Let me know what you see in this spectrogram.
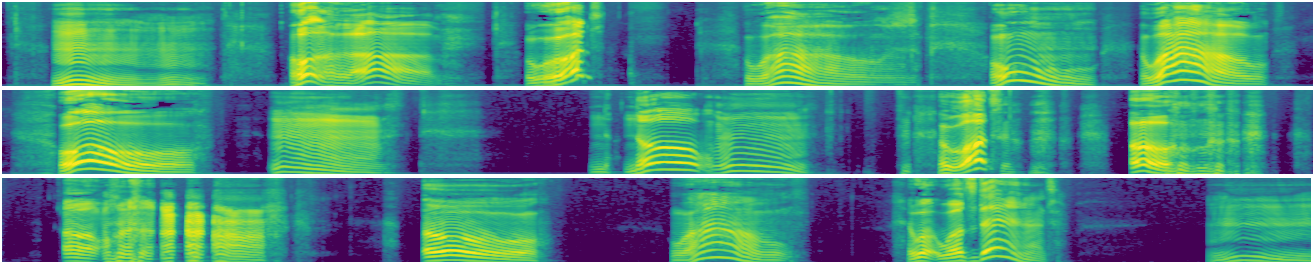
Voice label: male voiceover surprise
